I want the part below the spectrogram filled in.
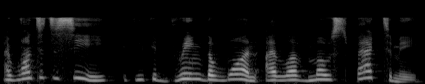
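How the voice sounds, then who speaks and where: A man voicing a high, melodic regal mare goddess. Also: animated, a little mellow. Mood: careful, tender. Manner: melodic, measured, composed. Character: regal, gentle, motherly female alicorn sun goddess. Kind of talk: fan fiction storytelling.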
